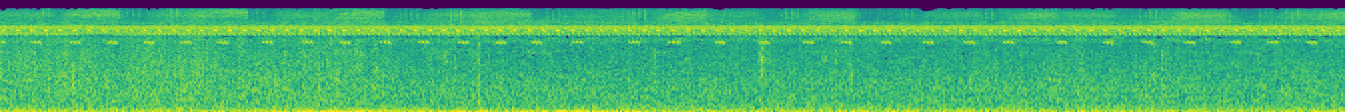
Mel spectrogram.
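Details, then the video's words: Fall crickets among corn stalks soon to be harvested, chirping in an even pulse about three times a second, layered over a bright sustained insect drone and windy rustle. "Corn Field Sound of Wind and Crickets"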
